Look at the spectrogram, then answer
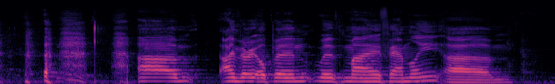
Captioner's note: laughs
